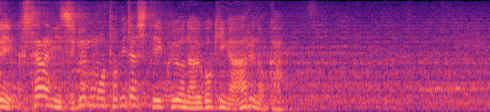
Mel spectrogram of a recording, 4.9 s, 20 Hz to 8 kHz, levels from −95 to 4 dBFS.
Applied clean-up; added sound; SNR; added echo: none; none; none; reverberation time 0.8 s.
